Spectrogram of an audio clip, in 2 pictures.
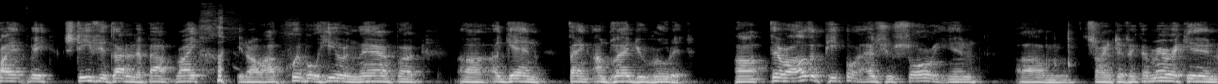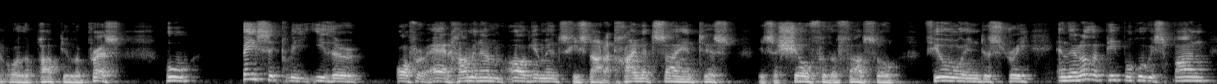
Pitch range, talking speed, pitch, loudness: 115-150 Hz, 160 wpm, 130 Hz, -18 LUFS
